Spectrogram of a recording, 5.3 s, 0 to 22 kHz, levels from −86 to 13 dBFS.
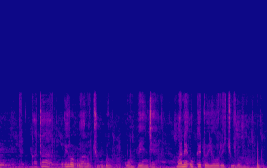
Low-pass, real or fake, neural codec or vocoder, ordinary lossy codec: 9.9 kHz; fake; vocoder, 22.05 kHz, 80 mel bands, Vocos; none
